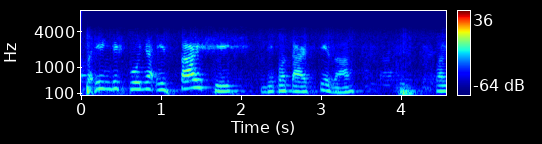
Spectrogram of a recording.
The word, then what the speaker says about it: Tarshish: tarsis po o sa English po niya is tarshish Hindi po tars ha Hwag niyong malapit-lapit sa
